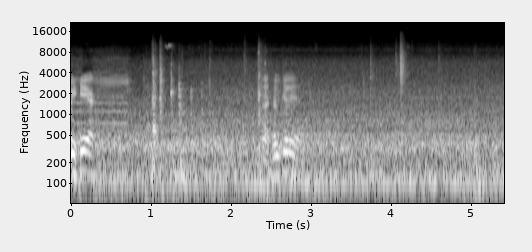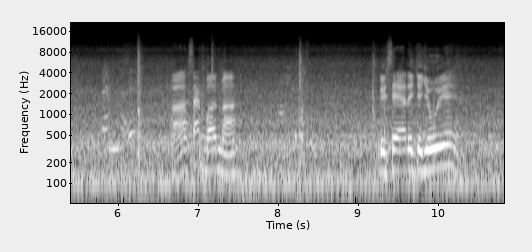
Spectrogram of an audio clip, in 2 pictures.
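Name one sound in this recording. Luggage knocks and clatters inside the bus.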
